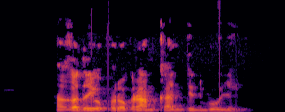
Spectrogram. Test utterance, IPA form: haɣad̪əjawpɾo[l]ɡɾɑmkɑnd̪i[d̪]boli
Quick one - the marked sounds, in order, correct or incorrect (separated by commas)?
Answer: incorrect, correct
